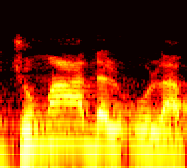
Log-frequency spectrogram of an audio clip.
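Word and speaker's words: Jumada al-Ula: And in the same year, 3 months later, Jumad al-Ula, the month is Jumad al-Ula, pronounced properly.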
